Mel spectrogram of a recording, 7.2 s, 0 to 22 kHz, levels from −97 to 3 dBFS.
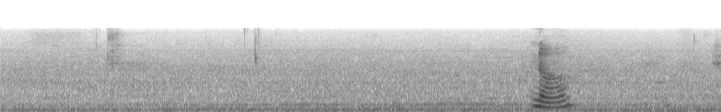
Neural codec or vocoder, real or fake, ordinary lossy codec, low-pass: none; real; none; none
